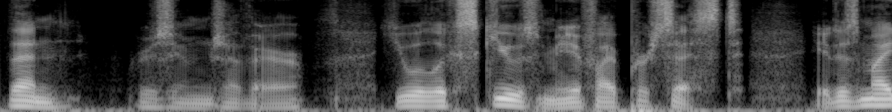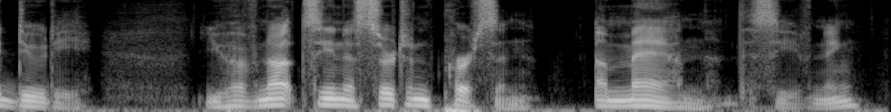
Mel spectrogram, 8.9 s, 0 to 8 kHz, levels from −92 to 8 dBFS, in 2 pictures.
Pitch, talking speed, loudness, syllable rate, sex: 90 Hz, 155 wpm, -21 LUFS, 5.1 syllables/s, male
